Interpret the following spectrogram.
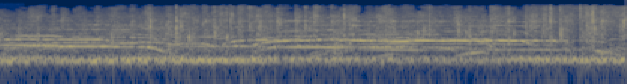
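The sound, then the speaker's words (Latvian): Several hundred supporters cheer and shout continuously at Minsk railway station, Belarus, welcoming Ales Bialiatski after his early release from prison, voices overlapping in a steady roar with rising whoops and scattered clapping, loud throughout. “Šorīt tika saņemta negaidīta ziņa, ka Aļazis Beļackis no ieslodzījuma ir atbrīvots priekšlaicīgi, un jau pēcpusdienā vairāk simti viņa atbalstītāju sagaidīja viņu Minskas dzelzceļa stacijā.”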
